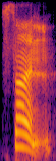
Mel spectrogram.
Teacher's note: Thì khi mà các bạn đọc âm N, chẳng hạn các bạn đọc sun, thì khi mà các bạn đưa cái đầu lưỡi lên đọc cái thì các bạn sẽ thấy tự động cái hơi nó ra cái mũi của mình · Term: Nasal sound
